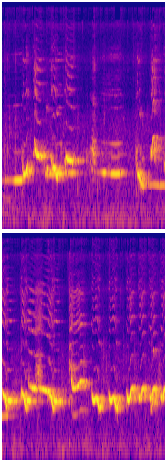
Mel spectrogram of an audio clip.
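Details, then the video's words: A blorok being warmed up to sing gives loud, clear whistled phrases. The notes step up and down in quick, varied bursts, with short gaps between phrases. There are no other clear sounds. "kasi panas dlu jagal blorok nya"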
